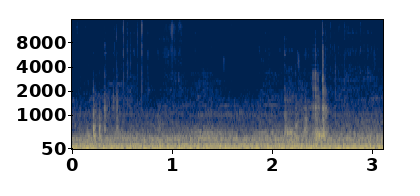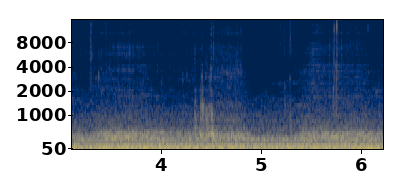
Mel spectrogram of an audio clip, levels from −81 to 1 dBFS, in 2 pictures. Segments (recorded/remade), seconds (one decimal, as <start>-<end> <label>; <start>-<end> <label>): 0.0-2.4 recorded; 2.4-5.0 remade; 5.0-6.2 recorded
